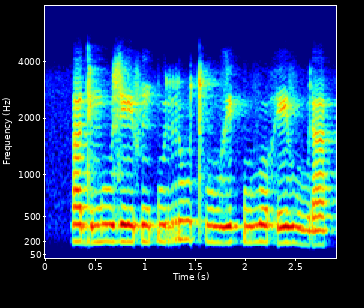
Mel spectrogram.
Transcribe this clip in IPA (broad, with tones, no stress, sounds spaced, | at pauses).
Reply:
a˨ d ɪ˨ m uː˨ z eː˨ f ĩ˨ k͡p u˨ r uː˦˨ tʰ uː˨ ɣ e˦ k͡p u˨˦ β o˦˨ h eː˦ v uː˨ ɾ a˦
